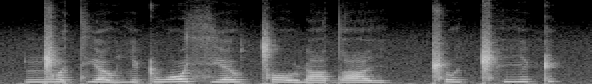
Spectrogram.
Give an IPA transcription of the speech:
ŋ͡ǁʌtʲɑu̯ ʎiʈwɔ sʲæu̯ ǀɔu̯ɳædˤəi̯ | ǁʊi̯ǁʰiʈ

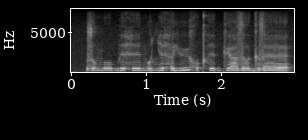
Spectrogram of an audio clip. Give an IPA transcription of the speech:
zoŋoːbe heːŋɔʎe hɛjyː xokʰeːɡkʲaːzəː ɡʲɔzɛː

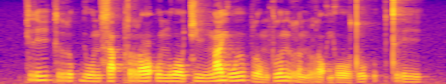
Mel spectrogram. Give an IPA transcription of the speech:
kriː˥˩ kru˦˥k̚juː˧nsa˦˥p̚ krɔː˦˥ʔu˧nwoː˧t͡ɕiː˧ ŋa˥˩jwɯː˥˩ plo˨˩mklu˥˩nro˨˩nrɔ˨˩ʔ joː˨˩tu˦˥ʔ | triː˧

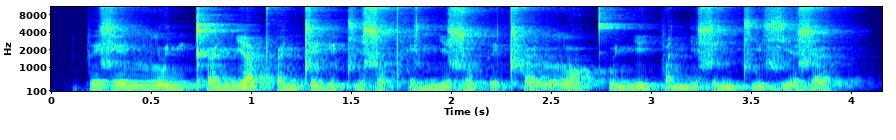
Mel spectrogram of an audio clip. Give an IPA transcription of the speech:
pizilːunʲ kʼœnʲ ɑ pʼœnʲtɔʎu tʲɑzɔpʰiznʲœ zupitʰœ lːɔ kʼunʲɔj bɑnʲœzinʲtʲu zʲœzə

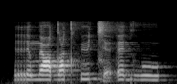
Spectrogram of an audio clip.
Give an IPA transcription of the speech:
rəmɛ dˤutʰy d͡zɛ̰ʔɛɡʱu

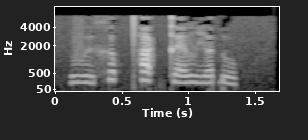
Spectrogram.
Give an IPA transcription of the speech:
vɨ˧˩xə˦˥p̚t̪ʰa˦˥k̚ t̪ɛ˨˦vi˨˦ə̯ɗu˨˩p̚

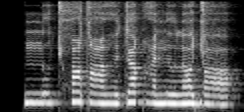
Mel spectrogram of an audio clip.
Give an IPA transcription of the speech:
nːuːcχutˤɤː ɦɘtə˞qɦɛ ŋɘʊ̯lɒɟɒː

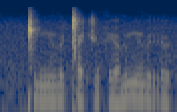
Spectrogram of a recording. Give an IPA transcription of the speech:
ǁiŋĩ ðøǀæt͡ʃø heɐ̯ðy mĩðʉrø

